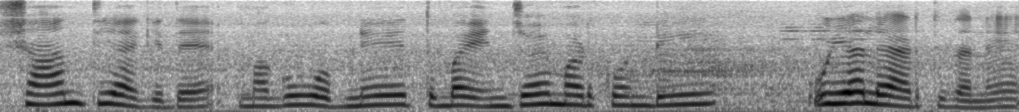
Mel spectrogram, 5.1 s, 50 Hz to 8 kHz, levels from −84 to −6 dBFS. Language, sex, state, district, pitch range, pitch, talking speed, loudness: Kannada, female, Karnataka, Shimoga, 215-255 Hz, 240 Hz, 95 wpm, -18 LUFS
